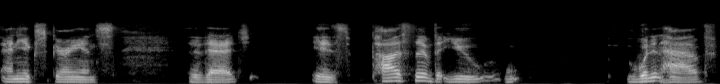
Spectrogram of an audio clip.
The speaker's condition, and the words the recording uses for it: Stuttering. And so when I stutter, it sort of throws a wrench in all of that, right?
